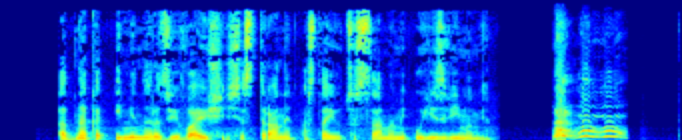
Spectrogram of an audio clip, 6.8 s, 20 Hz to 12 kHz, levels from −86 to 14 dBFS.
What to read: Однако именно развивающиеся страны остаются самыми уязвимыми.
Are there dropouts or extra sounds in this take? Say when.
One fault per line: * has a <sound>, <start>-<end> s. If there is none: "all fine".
* has a bark, 5.5-6.3 s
